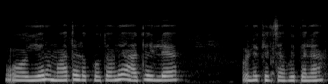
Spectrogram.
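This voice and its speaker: A woman voicing a worried village husband who talks low and in a hurried, plain manner. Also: level tone, dark tone, dry recording, lightly acted.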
